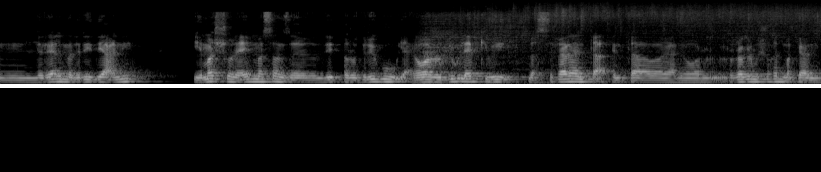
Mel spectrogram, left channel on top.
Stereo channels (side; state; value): right; silent; digital silence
